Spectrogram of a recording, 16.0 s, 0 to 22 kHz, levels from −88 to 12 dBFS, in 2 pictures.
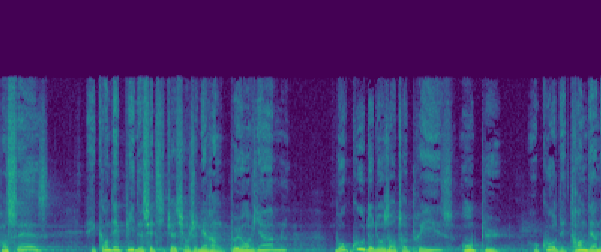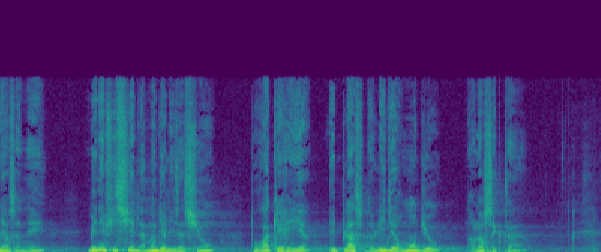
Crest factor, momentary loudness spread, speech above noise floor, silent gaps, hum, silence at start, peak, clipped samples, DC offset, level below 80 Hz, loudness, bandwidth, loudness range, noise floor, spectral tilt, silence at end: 14 dB; 13 LU; 34 dB; none; none; 0 s; -2 dBFS; under 0.1%; under 0.1%; -40 dBFS; -15 LUFS; 15.5 kHz; 2 LU; -47 dBFS; -6.5 dB/octave; 1 s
